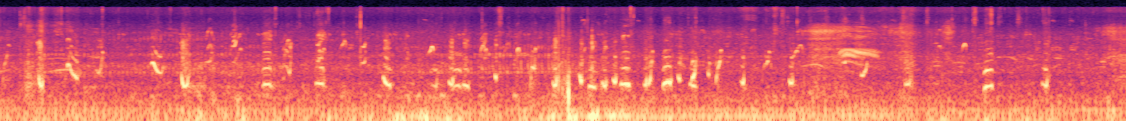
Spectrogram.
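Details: Young Iranian francolins kept and reared by people give rapid bursts of brief high peeps and rising chirps, dense at times, above a constant low droning hum.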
